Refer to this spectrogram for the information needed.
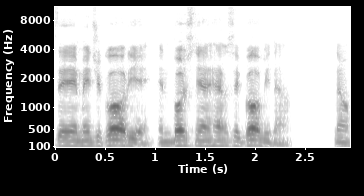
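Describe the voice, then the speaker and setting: Speaking at a fairly slow pace with a French accent, a man uses ordinary pitch variation and a bright, sharp tone. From France, Normandy. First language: French (speaking Spanish). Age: 50s. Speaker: author. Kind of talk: interview. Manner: halting, many fillers and restarts.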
